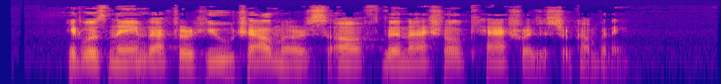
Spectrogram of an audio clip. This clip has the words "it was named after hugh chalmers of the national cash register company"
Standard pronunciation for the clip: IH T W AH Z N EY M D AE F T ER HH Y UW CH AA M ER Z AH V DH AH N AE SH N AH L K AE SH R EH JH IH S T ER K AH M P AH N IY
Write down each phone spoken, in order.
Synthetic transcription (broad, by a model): IH T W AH Z N EY M D AE F T ER HH Y UW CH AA M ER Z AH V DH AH N AE SH N AH L K AE SH R EH JH IH S T ER K AH M P AH N IY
